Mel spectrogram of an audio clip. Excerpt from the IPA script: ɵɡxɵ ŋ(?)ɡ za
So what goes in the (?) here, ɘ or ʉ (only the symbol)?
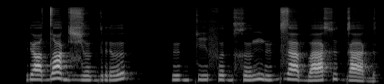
ʉ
